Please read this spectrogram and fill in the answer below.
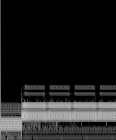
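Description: Teenage Engineering OP-Z synthesizer holding a chord of steady, pure tones, which steps up to a higher chord about half a second in.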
